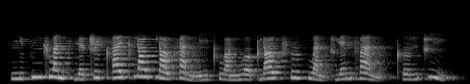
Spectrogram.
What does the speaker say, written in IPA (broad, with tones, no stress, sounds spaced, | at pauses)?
n̪ y˧˥ p i˥ ŋ ʂ w a˥˩ n pʰ ɥ ɛ˧˥ ʈ͡ʂ ɻ̩˥˩ t̪ʰ a˥ ɪ̯ pʰ j ɑ˥ ʊ̯ p j ɑ˧˥ ʊ̯ x a˨˩ n l i˧˥ t̪ʰ w ɑ˧˥ ŋ w ɔ˨˩ t̪ j ɑ˥ ʊ̯ t͡sʰ ɹ̩˥ k w a˨˩ n t͡ɕ ɥ ɛ˥ n f a˥˩ n | t̪ʰ ɤ˧˥ ŋ t͡ɕ i˥˩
